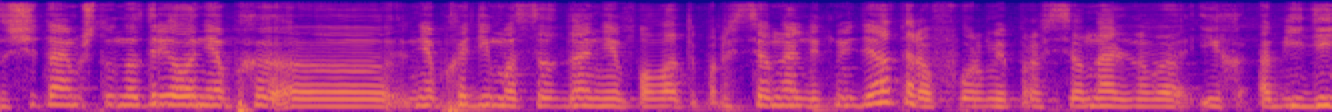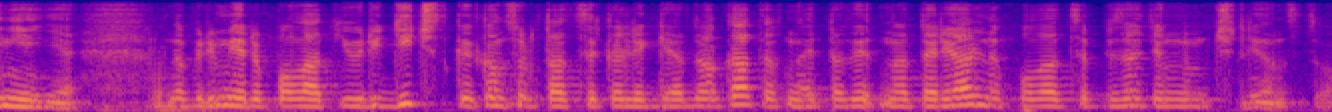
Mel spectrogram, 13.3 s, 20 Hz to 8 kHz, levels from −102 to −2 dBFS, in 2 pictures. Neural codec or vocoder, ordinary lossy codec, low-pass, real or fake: vocoder, 24 kHz, 100 mel bands, Vocos; none; 7.2 kHz; fake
